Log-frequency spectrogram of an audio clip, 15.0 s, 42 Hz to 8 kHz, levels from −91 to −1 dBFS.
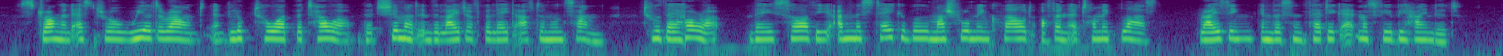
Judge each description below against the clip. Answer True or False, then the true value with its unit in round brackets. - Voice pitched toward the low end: False (210 Hz)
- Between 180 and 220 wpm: False (160 wpm)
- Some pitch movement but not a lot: False (1.6 semitones)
